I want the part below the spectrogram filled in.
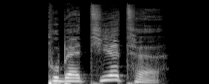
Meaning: inflection of pubertieren: 1. first/third-person singular preterite 2. first/third-person singular subjunctive II
- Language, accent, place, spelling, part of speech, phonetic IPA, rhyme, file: German, Germany, Berlin, pubertierte, verb, [pubɛʁˈtiːɐ̯tə], -iːɐ̯tə, De-pubertierte.ogg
